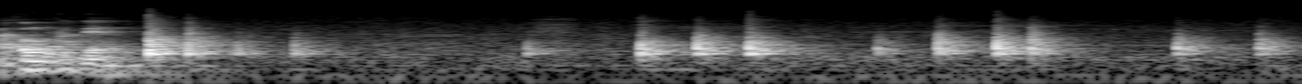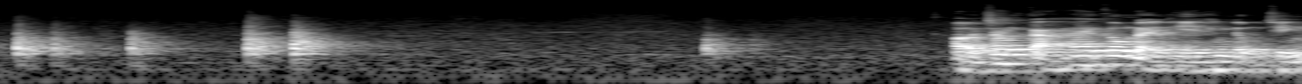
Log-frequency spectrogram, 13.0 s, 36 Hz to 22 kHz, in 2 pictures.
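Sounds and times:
chalk tapping on chalkboard: 0:00.7 - 0:01.7, 0:02.6 - 0:08.3, 0:10.0 - 0:10.4.

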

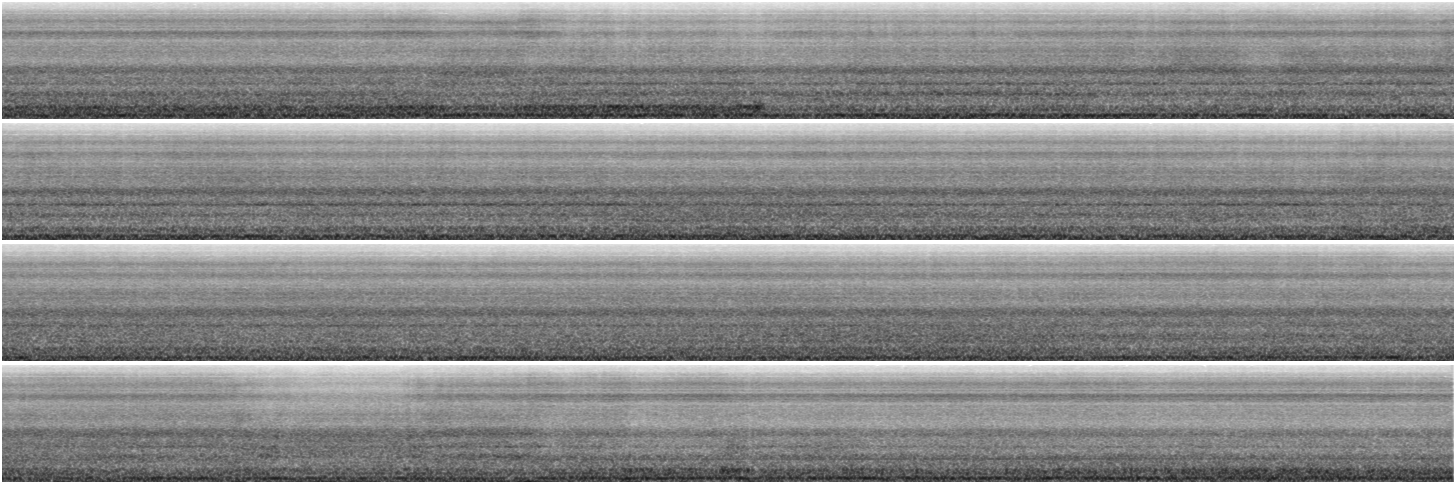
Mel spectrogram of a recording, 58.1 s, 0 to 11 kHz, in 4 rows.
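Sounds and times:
wind rushing: 0:00.0 - 0:10.6, 0:37.6 - 0:55.0
outboard motor running at speed: 0:00.0 - 0:58.0.

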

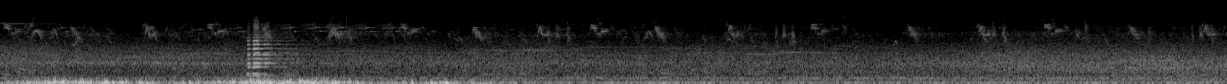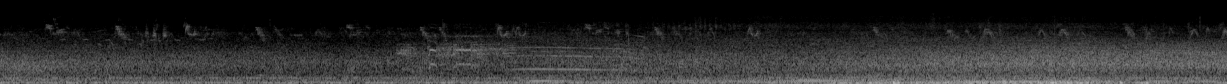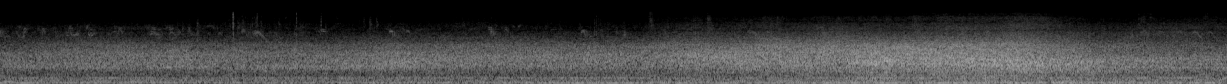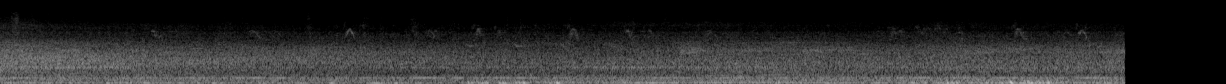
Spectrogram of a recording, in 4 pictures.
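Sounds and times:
small birds chirping: 0:00.0 - 0:32.1
low hum of traffic: 0:00.0 - 0:48.1
rooster crowing: 0:16.2 - 0:18.9.

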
